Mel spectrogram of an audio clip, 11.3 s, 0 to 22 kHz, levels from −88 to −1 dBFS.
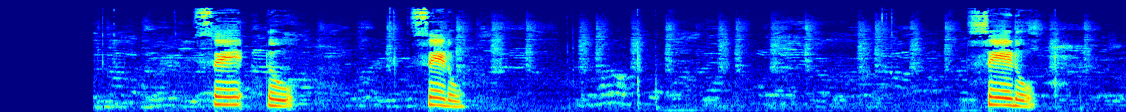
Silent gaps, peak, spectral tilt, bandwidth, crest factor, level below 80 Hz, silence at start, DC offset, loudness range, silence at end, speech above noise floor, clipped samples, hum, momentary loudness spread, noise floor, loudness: none; 0 dBFS; -1.5 dB/octave; 16.5 kHz; 24 dB; -68 dBFS; 1.95 s; under 0.1%; 3 LU; 0.7 s; 38 dB; under 0.1%; none; 27 LU; -55 dBFS; -17 LUFS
